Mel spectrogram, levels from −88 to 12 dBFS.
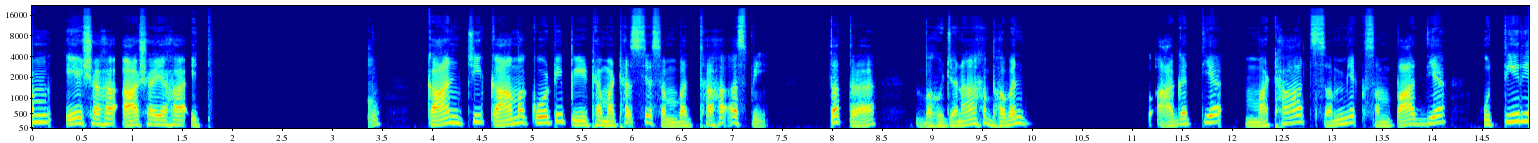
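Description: At 1.77 to 3.37 s and again at 9.94 to 11.18 s, just before "आगत्य मठात्", the speech stops, a brief fading buzz or hiss follows, then silence for about 1.5 and 1.2 s, likely a long network dropout. Unlike short packet loss, whole stretches vanish rather than tiny gaps.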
